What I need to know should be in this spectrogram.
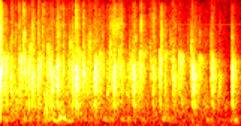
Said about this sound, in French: Bienvenue sur Radio Emma pour cette émission Hors les Murs, spéciale … qui est venu nous rendre visite, qu'on peut applaudir encore et qui vient de performer un super DJ set.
